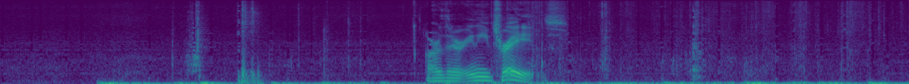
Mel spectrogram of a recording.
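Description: Plastic wrap crinkles and rustles around a cardboard box.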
